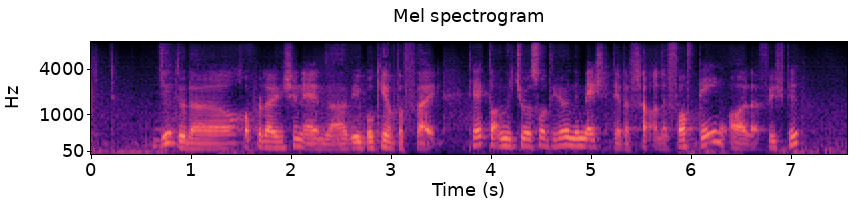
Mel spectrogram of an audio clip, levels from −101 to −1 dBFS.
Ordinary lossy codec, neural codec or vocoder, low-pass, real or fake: none; codec, 16 kHz, 0.5 kbps, X-Codec, HuBERT features, trained on balanced general audio; none; fake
